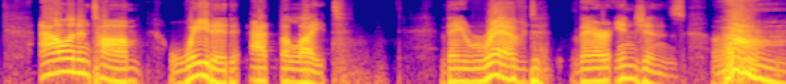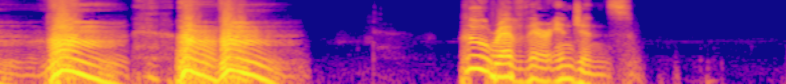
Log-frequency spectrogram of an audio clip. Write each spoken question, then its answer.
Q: Who revved their engines?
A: Alan and Tom. Alan and Tom revved their engines.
